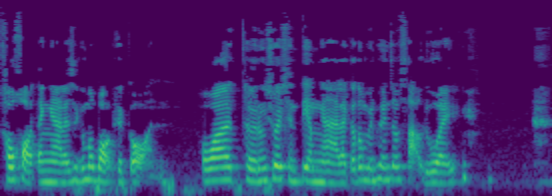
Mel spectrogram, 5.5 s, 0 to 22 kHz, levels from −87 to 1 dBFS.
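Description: From start to finish the speech has a swirly, smeared, hollow quality, with consonant attacks blurred and nothing at all above 19.2 kHz. That's generation loss, likely from the audio being decoded and re-encoded about five times, in a way that fits AAC-LC at 64 kbit/s. Each pass quantises again on a shifted frame grid, so the noise piles up, sounding rougher than that bitrate would on a single encode.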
